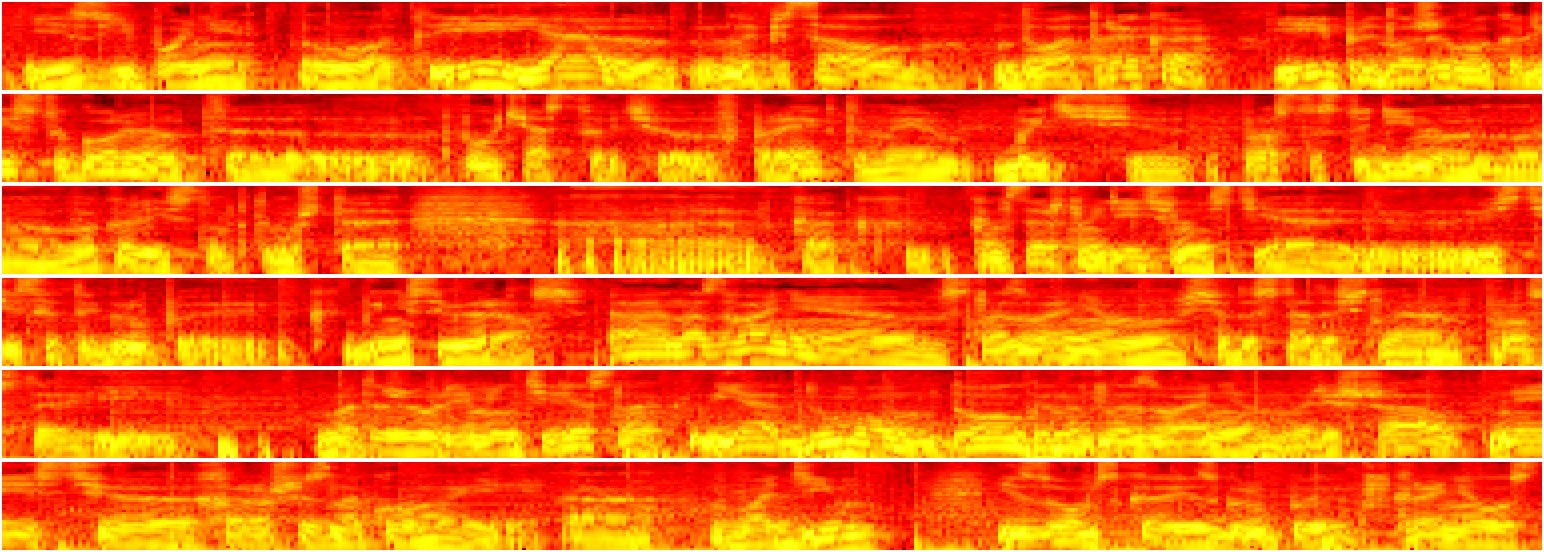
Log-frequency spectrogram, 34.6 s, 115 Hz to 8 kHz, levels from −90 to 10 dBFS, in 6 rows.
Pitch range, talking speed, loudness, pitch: 65-80 Hz, 115 wpm, -18 LUFS, 75 Hz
